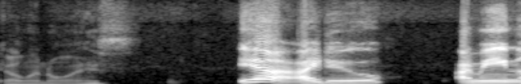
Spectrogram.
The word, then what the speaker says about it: Illinois: people who say Illinois. No, S is silent. That's true. Or I don't I know. still Just correct people when people say Illinois.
